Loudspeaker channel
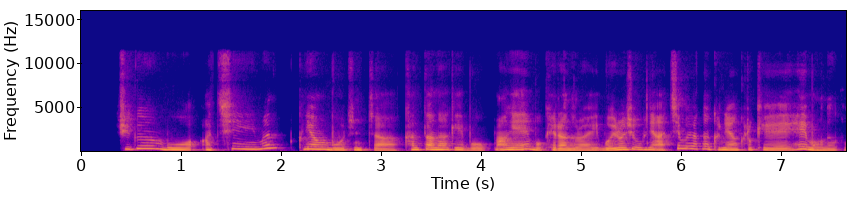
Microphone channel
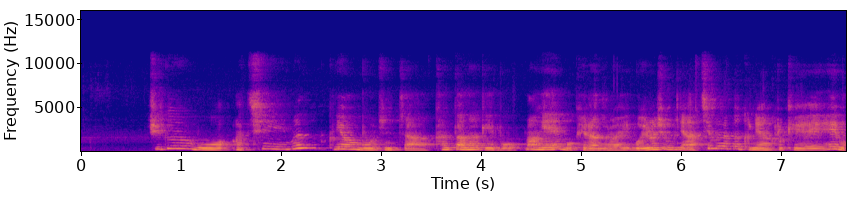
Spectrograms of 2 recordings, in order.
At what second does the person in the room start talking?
none

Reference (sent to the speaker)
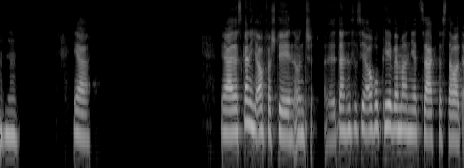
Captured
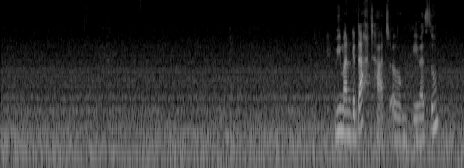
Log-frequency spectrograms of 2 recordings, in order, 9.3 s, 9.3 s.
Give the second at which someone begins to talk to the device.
6.7 s

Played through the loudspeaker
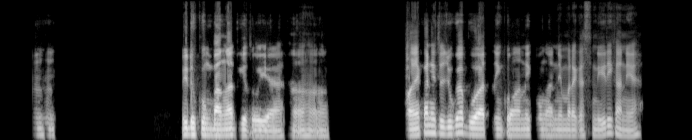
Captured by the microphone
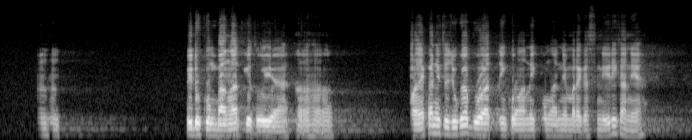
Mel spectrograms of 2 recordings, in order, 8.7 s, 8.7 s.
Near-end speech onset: none

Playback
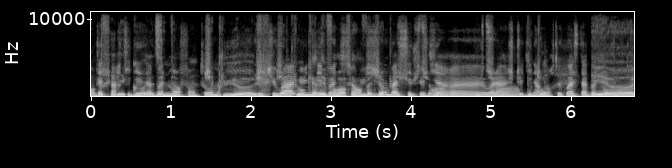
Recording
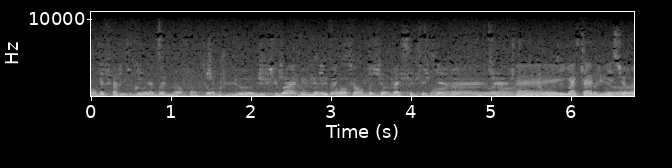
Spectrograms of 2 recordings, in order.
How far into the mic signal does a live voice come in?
5.3 s

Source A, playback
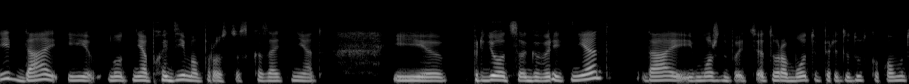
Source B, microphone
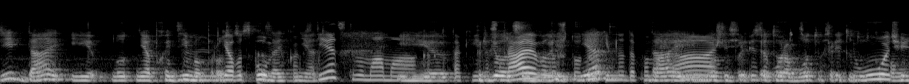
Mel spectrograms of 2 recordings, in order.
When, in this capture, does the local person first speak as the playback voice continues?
1.8 s

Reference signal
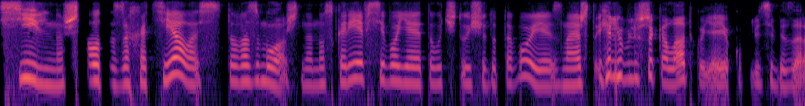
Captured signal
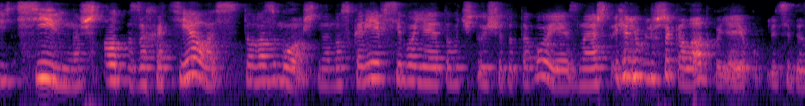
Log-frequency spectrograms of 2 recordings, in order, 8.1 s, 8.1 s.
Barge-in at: none

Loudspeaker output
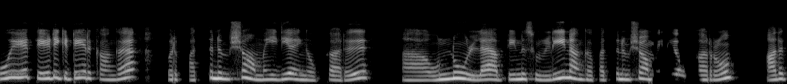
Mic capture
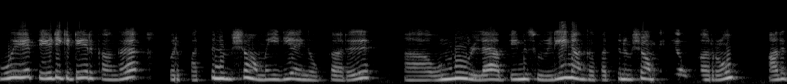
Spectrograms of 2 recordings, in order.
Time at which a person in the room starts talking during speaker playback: none

